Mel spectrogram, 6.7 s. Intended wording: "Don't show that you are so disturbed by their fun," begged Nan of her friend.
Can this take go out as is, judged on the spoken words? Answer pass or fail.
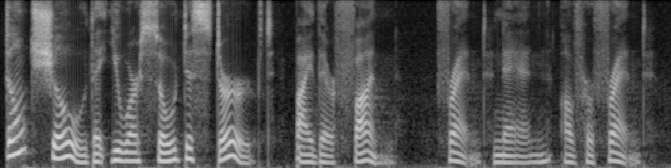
fail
